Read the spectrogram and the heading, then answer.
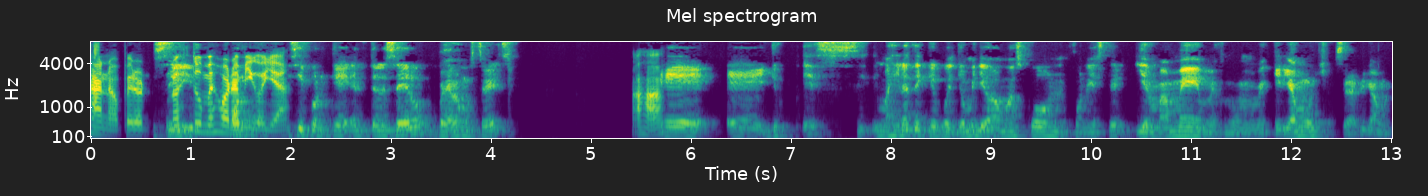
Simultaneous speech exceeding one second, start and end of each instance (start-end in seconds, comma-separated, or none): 0.6-2.0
